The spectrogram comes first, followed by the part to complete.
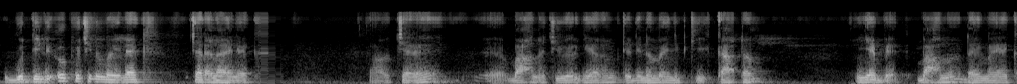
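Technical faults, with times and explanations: throughout: Opus compression. The encoder was likely starved of bits, around the 12 kbps range in its music mode, so it filled bands with folded or noise content. The speech turns rough and grainy, and nothing remains above about 12 kHz.
2.56–2.94 s: robotic sound from repeated short buffers. Audio likely arrived too seldom, so playback looped a segment of about 10.7 ms while most real audio was skipped. The loop imposes a fixed 93.8 Hz buzz, making the speech a rigid metallic buzz.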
